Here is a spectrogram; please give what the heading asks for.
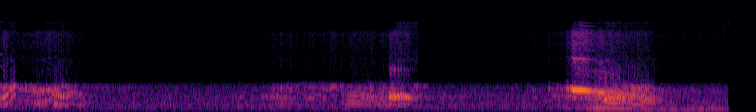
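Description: Bowhead whale moans and sweeping tones, low and wavering, with a louder burst near the end.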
